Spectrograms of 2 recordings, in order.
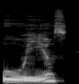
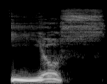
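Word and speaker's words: υἱός: Aquí podríamos leer huíos. La lectura correcta deberá ser ios, porque el primer diptongo solo lo vamos a leer como una I.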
